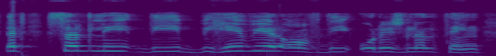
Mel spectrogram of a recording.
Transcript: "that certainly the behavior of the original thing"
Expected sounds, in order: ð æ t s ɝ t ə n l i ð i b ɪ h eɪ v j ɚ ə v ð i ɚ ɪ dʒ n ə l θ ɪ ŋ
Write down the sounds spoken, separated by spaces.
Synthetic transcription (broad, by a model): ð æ t s ɝ t ə n l i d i b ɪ h eɪ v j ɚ ə v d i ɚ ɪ dʒ n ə l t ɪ ŋ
